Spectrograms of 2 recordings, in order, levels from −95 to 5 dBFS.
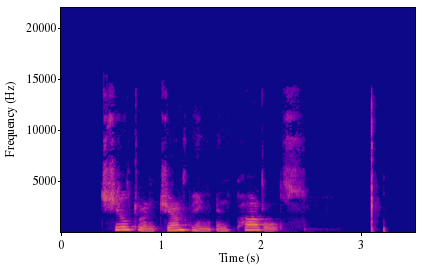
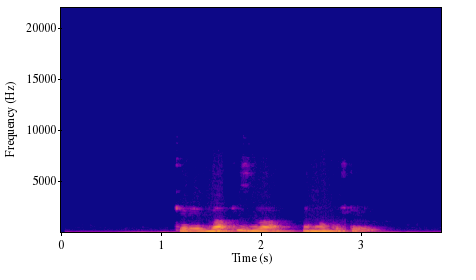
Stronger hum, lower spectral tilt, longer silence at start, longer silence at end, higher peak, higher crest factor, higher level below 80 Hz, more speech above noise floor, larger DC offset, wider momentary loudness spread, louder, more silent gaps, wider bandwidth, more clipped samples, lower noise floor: neither; second, -4 dB/octave vs -13 dB/octave; second, 0.4 s vs 1.2 s; second, 0.4 s vs 0.65 s; second, -14 dBFS vs -6 dBFS; about the same, 24 dB vs 20 dB; second, -86 dBFS vs -56 dBFS; first, 50 dB vs 44 dB; neither; second, 12 LU vs 15 LU; second, -37 LUFS vs -26 LUFS; neither; first, 15 kHz vs 2.7 kHz; neither; first, -85 dBFS vs -69 dBFS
